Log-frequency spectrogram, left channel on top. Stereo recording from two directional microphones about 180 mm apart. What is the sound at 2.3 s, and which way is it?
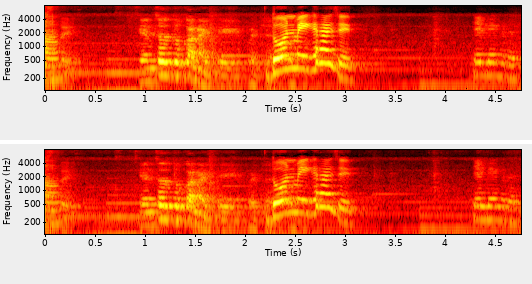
Speech, 15° left (ahead or behind).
